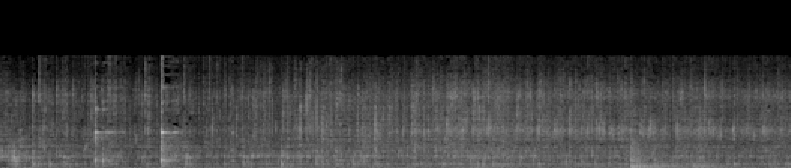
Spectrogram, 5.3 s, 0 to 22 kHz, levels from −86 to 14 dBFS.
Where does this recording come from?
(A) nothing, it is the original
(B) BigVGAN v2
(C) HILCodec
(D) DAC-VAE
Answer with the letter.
A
